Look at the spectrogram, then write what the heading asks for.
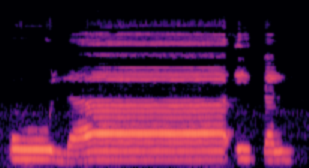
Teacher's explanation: اب یہاں پہ حمزہ واو کے ساتھ مل کر پڑھا جائے گا کیونکہ یہاں پر واو مد کا قاعدہ لگ رہا ہے، اور اس کے بعد مد متصل کا قاعدہ بھی لگ رہا ہے کہ حروف مدہ کے بعد حمزہ اسی کلمے میں آ رہا ہے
